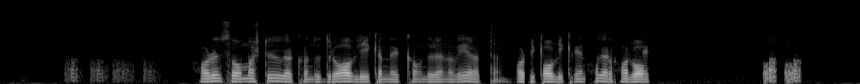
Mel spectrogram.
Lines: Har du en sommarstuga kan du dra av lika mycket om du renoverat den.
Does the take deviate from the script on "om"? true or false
false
